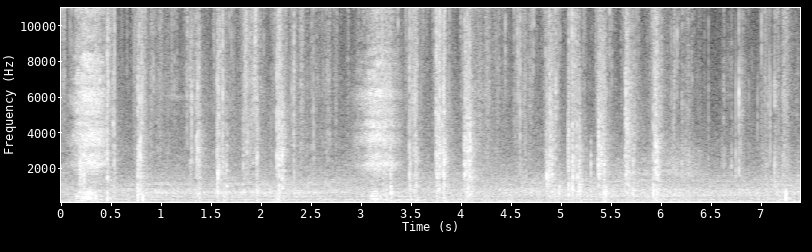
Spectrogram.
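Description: Playing cards are shuffled close by, with quick slaps and riffling.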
